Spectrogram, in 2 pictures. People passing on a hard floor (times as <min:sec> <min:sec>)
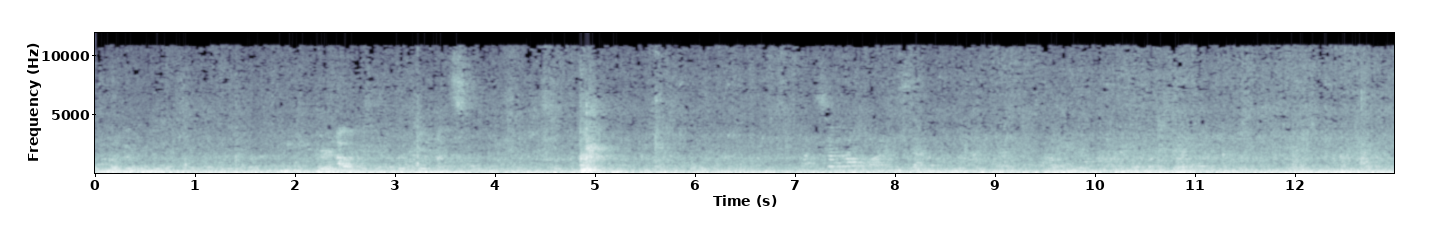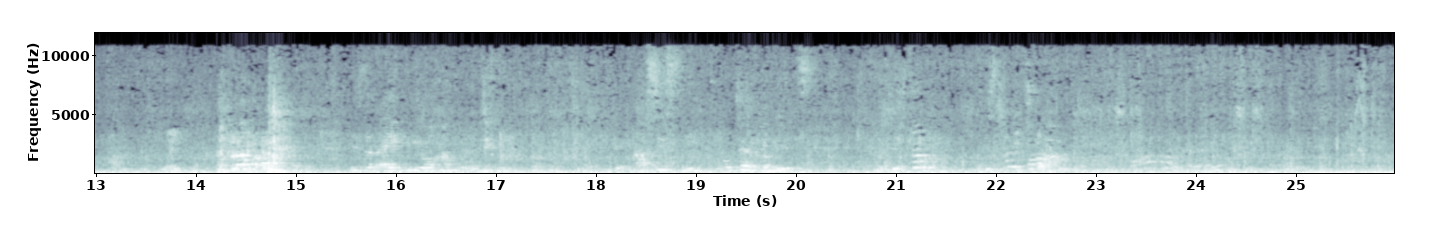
0:08.6 0:25.9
